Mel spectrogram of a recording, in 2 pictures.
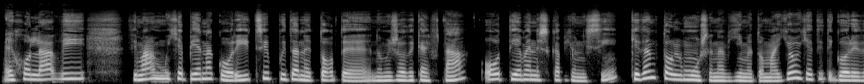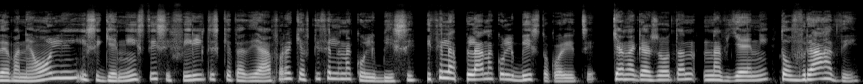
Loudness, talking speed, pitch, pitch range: -18 LUFS, 195 wpm, 215 Hz, 185-245 Hz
